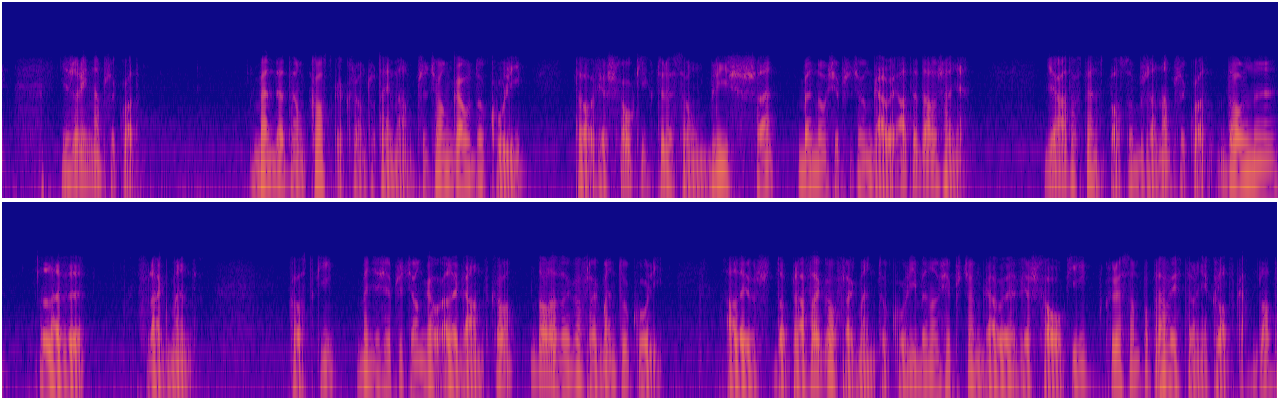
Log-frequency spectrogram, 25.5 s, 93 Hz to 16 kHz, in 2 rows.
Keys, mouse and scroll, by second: 1.5 middle click, 2.6 right click, 13.9 g.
